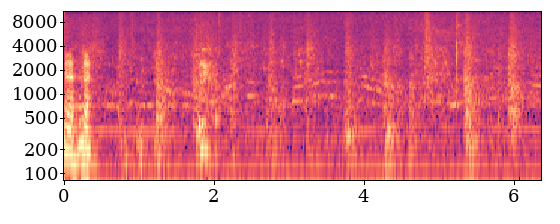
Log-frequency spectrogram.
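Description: Indistinct voices talking in a small room, loudest briefly at the start and again about two seconds in, over a steady low hum.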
